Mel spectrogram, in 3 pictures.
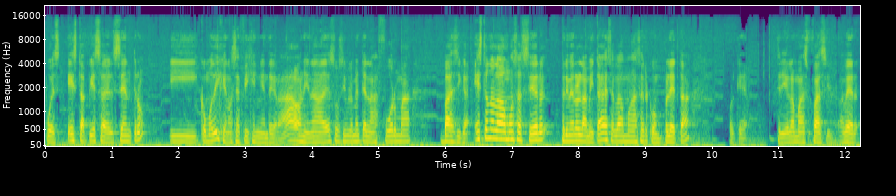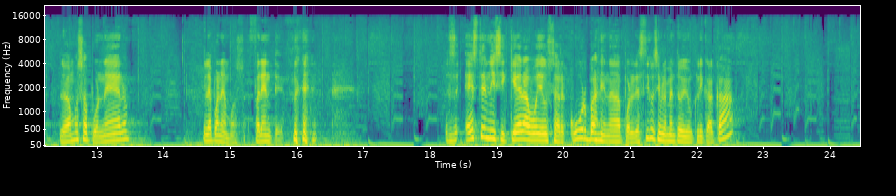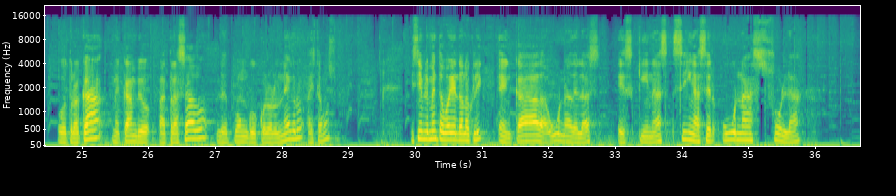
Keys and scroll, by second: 6.4 p, 15.1 f, 15.3 r, 15.4 n, 15.5 t, 16.1 Return, 18.4 space, 25.5 Caps_Lock, 26.1 shift+x, 29.0 space, 31.3 space, 36.0 space.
